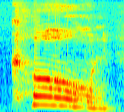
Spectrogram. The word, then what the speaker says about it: cone: a cube that's right we added a silent e at the end so we turn this con into a cone because the silent e is so strong it makes the o say its name instead of uh I love octopus oh it makes the ol same name it says its name cone and the e is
